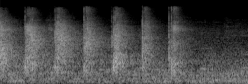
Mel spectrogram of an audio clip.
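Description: A run of sharp hand claps, about three a second, ringing in a large hall, stopping near the end.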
